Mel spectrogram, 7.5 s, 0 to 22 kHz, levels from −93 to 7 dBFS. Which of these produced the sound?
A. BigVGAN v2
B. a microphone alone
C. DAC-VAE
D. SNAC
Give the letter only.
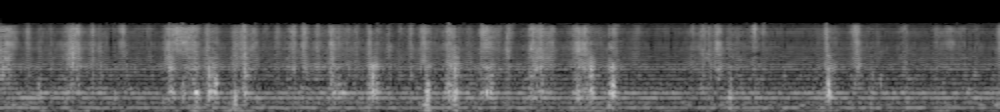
A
